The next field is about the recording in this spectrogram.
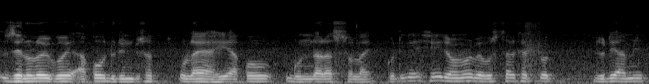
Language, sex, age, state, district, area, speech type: Assamese, male, 30-45, Assam, Nalbari, rural, spontaneous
